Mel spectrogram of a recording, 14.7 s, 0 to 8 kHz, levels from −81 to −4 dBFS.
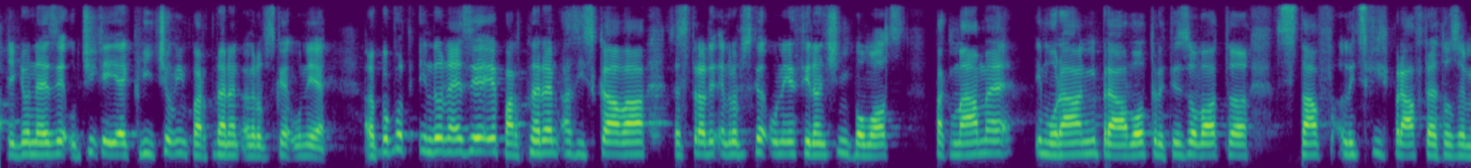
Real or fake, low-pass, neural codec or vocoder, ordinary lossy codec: fake; 7.2 kHz; codec, 16 kHz, 2 kbps, X-Codec, HuBERT features, trained on balanced general audio; none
